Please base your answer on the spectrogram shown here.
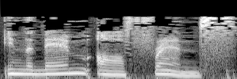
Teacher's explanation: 因为他们发音嘴型上有冲突，我们就把这个 v 的音呢给省了 · Term: 连读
